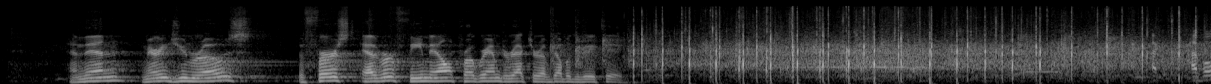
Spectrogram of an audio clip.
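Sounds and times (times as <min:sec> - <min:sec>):
speech: 0:00.7 - 0:06.4
audience applause: 0:05.7 - 0:12.1.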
